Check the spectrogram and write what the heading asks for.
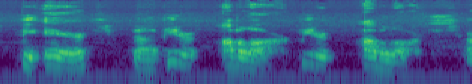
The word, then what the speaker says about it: Pierre: All right, you want to pronounce his name like Peter, or actually properly it would be Pierre, Peter Abelard.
